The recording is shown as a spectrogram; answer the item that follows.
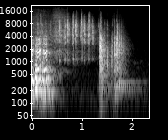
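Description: Black dice rolled for a close-combat roll in a tabletop game give a dense, rattling clatter of quick clicks, then a couple of sharper tumbling knocks before the sound stops abruptly.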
